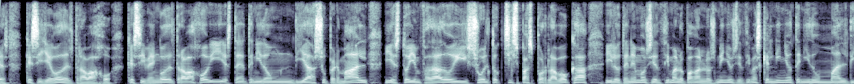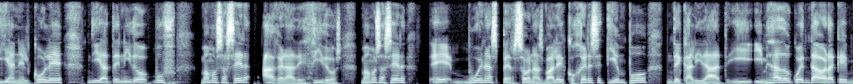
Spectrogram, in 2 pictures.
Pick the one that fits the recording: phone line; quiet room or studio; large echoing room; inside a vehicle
quiet room or studio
